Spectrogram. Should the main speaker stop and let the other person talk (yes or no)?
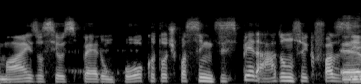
yes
